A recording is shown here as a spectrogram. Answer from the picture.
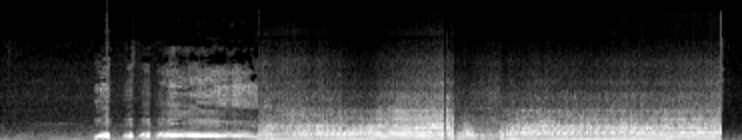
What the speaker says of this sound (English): there is nothing quite like a well-tuned, well-developed, high-performance combustion engine.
